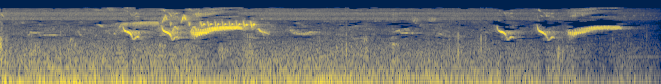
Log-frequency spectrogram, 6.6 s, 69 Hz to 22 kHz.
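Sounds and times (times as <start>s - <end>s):
steady background hiss: 0.0s - 6.6s
greyish saltator giving rich whistled notes: 1.2s - 2.7s, 5.0s - 6.3s.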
